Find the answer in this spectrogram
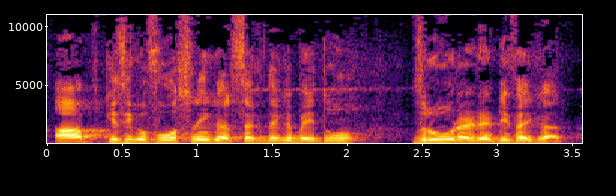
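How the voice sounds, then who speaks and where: A man with a Pakistani accent delivers an explanatory law lecture in a classroom, switching languages mid-sentence. His voice sits high and his pace is brisk. The audio is dull and lo-fi.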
